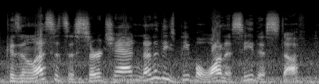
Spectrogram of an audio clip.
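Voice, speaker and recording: A man with a Minnesota accent at a fairly quick pace, noticeable background noise behind him. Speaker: marketing agency owner. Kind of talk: tutorial. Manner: fast; animated.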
